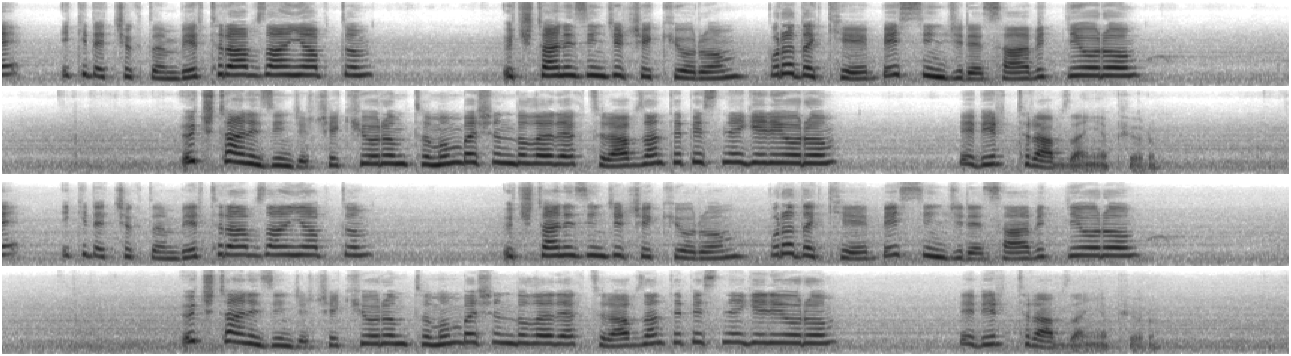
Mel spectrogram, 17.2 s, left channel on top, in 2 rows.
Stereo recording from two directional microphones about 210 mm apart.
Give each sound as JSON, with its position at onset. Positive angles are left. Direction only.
{"t": 0.0, "sound": "speech", "side_deg": 20}
{"t": 9.7, "sound": "speech", "side_deg": 25}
